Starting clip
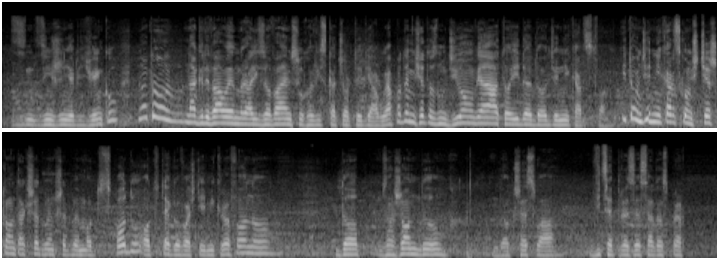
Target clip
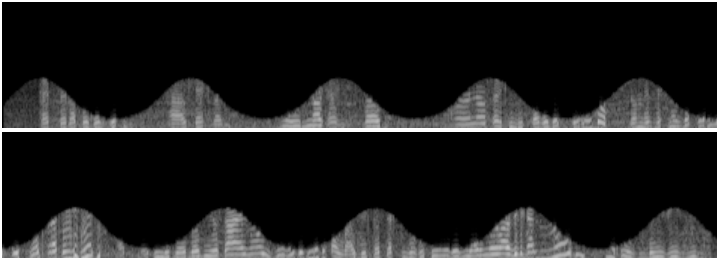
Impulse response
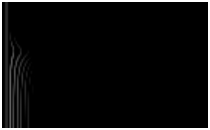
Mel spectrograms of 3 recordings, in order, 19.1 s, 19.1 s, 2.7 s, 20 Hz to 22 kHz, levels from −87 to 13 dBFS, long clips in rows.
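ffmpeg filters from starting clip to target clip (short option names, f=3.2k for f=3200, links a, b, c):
-filter_complex "[0:a]areverse,asplit=2[a][b];[b]acrusher=bits=3:dc=4:mix=0:aa=0.000001,volume=-5dB[c];[a][c]amix=inputs=2:normalize=0,highpass=f=240:t=q:w=0.5412,highpass=f=240:t=q:w=1.307,lowpass=f=3.1k:t=q:w=0.5176,lowpass=f=3.1k:t=q:w=0.7071,lowpass=f=3.1k:t=q:w=1.932,afreqshift=-220,afftfilt=real='re*lt(b*sr/1024,280*pow(1800/280,0.5+0.5*sin(2*PI*0.5*pts/sr)))':imag='im*lt(b*sr/1024,280*pow(1800/280,0.5+0.5*sin(2*PI*0.5*pts/sr)))':win_size=1024:overlap=0.75,volume=-5.5dB"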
